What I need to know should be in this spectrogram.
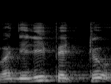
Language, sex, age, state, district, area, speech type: Telugu, male, 60+, Andhra Pradesh, Sri Satya Sai, urban, read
